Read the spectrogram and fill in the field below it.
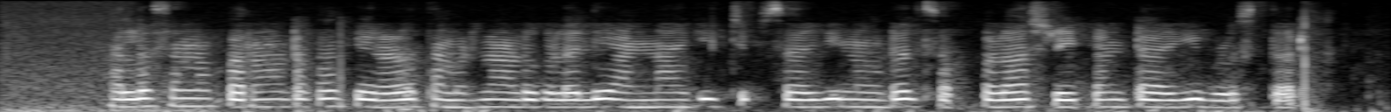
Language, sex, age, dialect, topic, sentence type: Kannada, female, 18-24, Central, agriculture, statement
